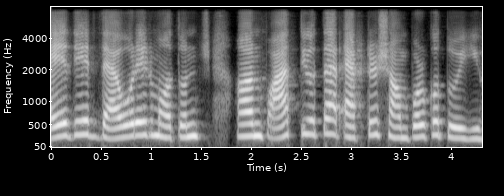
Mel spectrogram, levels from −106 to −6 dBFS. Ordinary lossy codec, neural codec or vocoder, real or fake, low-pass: none; codec, 16 kHz, 0.3 kbps, FocalCodec; fake; 7.2 kHz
